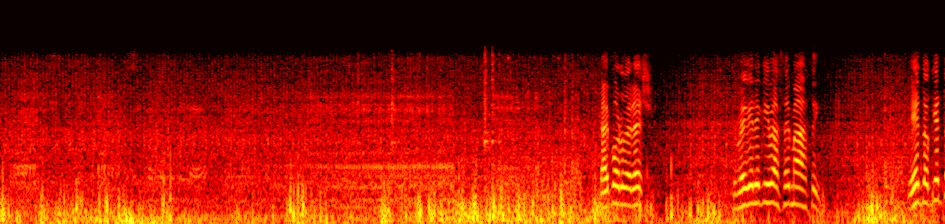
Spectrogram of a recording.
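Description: Tyres crunch and grind over loose rocks.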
